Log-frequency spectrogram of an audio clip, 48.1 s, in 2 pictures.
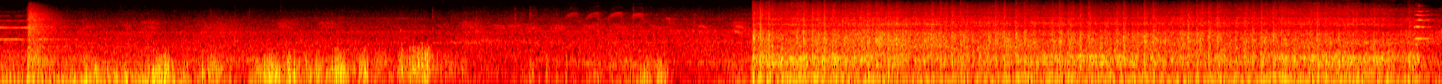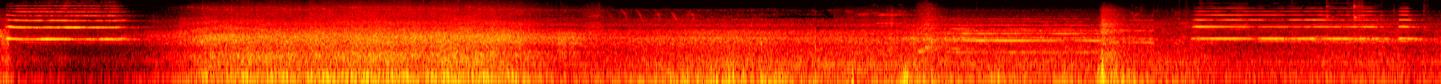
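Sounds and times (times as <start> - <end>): long high train horn: 0.0 - 1.3, 23.6 - 26.6, 39.3 - 43.3, 43.9 - 48.0
train wheels rushing on rail: 0.0 - 24.8, 26.6 - 48.0.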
